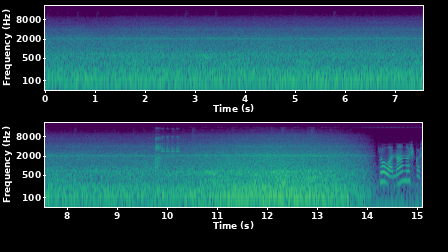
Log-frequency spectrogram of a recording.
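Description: A jet engine roars steadily overhead.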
